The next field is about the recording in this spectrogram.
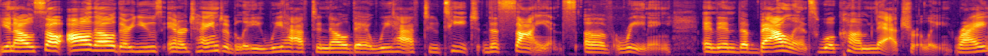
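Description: Speaking with an American accent in a plain, everyday voice, a woman with a fairly high pitch and ordinary pitch variation goes at a fairly slow pace with hardly any pauses, on a very clean recording with a silent background. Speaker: curriculum director. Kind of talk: casual podcast interview. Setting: studio.

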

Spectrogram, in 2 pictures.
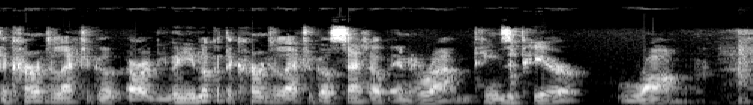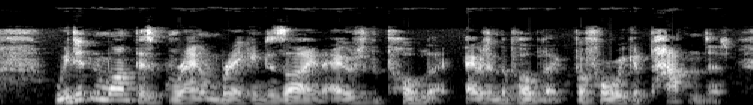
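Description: Against noticeable background noise, a man talks very fast in a medium pitch with lively intonation. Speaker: podcast host. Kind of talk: casual chat. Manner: animated.

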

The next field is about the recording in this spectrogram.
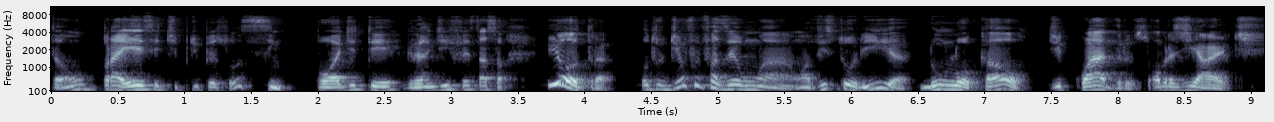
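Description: A man with a fairly high pitch and vocal fry speaks at a moderate pace, his voice making very wide pitch swings. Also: hardly any pauses. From Brazil, São Paulo state interior. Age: 40s. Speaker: pest control specialist. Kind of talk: casual podcast interview.

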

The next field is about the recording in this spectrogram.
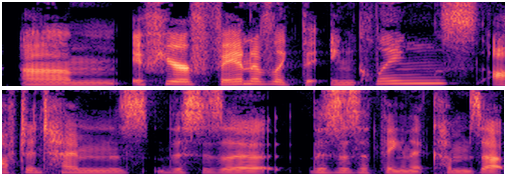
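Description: Using an ordinary speaking voice, a woman with an American accent talks at a fairly quick pace, with a medium pitch and lively intonation. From United States, Taiwanese American family. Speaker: musician, filmmaker and theologian. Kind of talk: interview conversation.

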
